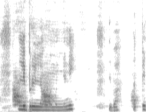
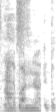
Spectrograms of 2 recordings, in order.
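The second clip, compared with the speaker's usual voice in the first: whispering; 3 semitones lower, 8 dB quieter than usual. Real, not acted. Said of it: "whispered aside while fleeing".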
